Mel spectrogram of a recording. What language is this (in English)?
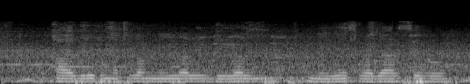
Bhojpuri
